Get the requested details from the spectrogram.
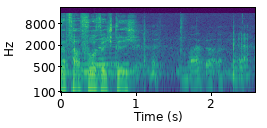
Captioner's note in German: Lachen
